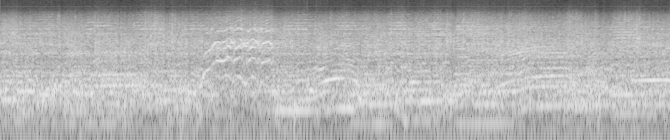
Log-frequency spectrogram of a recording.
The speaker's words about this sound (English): A herd of longhorns breaks through the fence.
